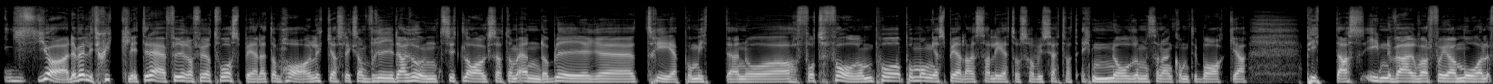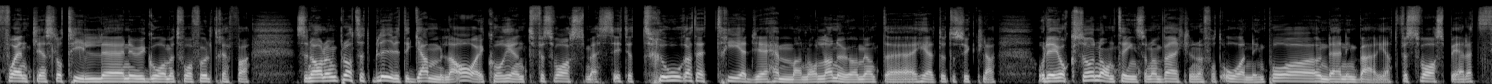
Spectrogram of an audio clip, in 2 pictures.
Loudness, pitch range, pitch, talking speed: -19 LUFS, 125-150 Hz, 135 Hz, 205 wpm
